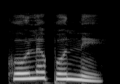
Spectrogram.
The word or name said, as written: ಕೋಲಪೊನ್ನೆ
